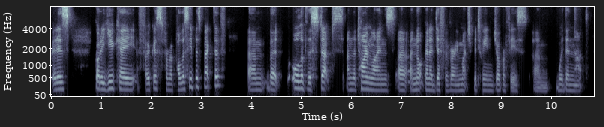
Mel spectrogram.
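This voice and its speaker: A woman with an English accent, speaking quickly with many fillers and restarts as she presents and answers questions on a video call. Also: deep voice, a little mellow, no room sound. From Denmark. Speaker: conference presenter. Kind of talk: webinar presentation and Q&A.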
